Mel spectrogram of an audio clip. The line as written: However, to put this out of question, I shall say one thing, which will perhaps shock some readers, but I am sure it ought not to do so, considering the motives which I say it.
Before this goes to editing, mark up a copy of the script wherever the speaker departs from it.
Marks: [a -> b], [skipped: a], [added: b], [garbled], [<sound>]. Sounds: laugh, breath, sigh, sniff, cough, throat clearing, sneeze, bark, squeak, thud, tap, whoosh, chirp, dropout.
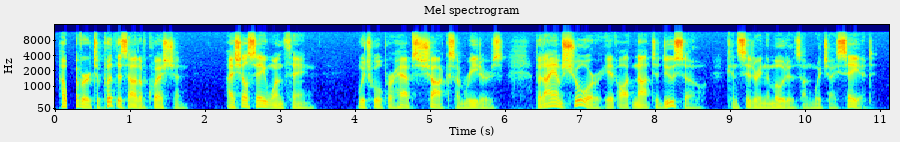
However, [dropout] to put this out of question, I shall say one thing, which will perhaps shock some readers, but I am sure it ought not to do so, considering the motives [added: on] which I say it.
